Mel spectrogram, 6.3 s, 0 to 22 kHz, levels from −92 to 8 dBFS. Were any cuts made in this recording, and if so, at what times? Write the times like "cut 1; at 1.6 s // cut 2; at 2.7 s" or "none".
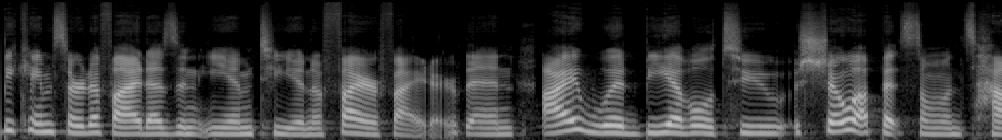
cut 1; at 3.2 s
